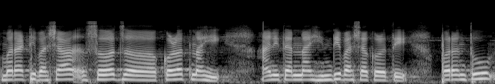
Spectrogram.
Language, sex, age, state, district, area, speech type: Marathi, female, 18-30, Maharashtra, Buldhana, rural, spontaneous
